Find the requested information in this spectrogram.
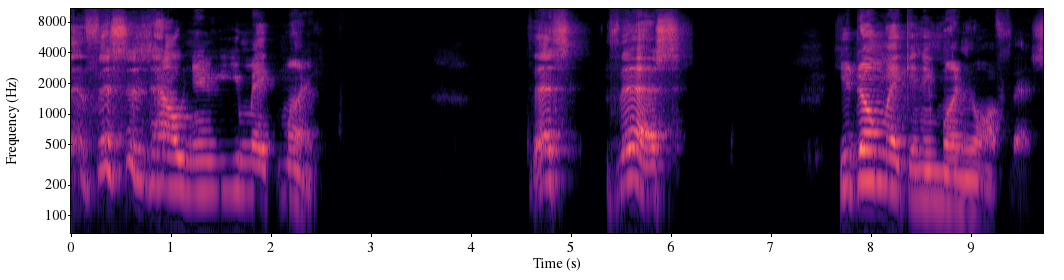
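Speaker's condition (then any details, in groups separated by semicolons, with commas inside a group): Cerebral palsy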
